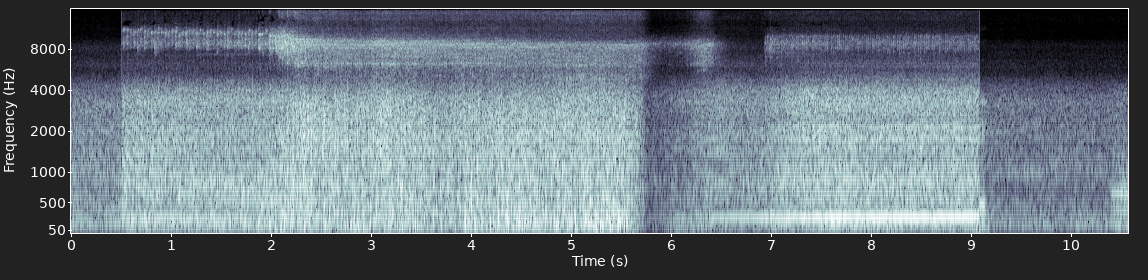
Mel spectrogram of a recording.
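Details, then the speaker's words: Suzuki Alto 660 petrol engine running: steady squealing "chu chu" from a slack fan belt under a loud hiss, louder with the AC on and extra engine load; fixed by tightening the belt adjuster on the timing side. "ये आपने आवाज़ सुनी belt की आवाज़ है, ठीक है। ये जब एसी चलता है, इंजन पे ज़्यादा लोड पड़ता है तो ज़्यादा आवाज़ निकलती है।"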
